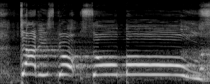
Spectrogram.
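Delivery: put-on high, slow sing-song child's shout. Son in the car park, sing-song gleeful child shout. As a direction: chant it like a gleeful little kid. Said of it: "my son just started shouting".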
